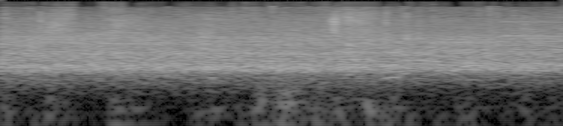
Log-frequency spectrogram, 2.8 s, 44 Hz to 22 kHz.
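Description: Arena crowd in the EA Sports UFC 5 video game cheering as fighters return to their feet after a long grappling exchange, a moderate, steady roar with brief swells and faint thumps beneath it.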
